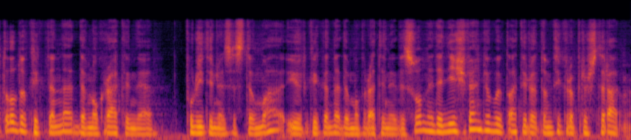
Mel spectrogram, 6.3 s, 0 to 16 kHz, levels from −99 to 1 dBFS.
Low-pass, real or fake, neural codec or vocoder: 9.9 kHz; fake; autoencoder, 22.05 kHz, a latent of 192 numbers a frame, VITS, trained on many speakers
